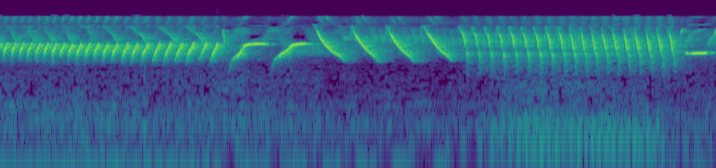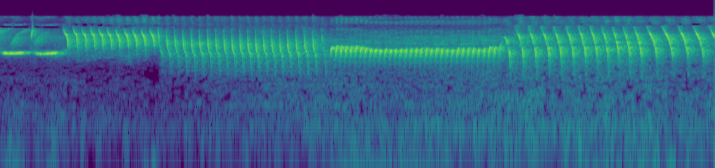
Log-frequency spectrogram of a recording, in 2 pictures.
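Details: Trigger song of a canary, sung long and nonstop as a tutor for young birds: rapid buzzy trills alternate with sweeping chirps and a steady whistled tone, tempo shifting every couple of seconds.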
